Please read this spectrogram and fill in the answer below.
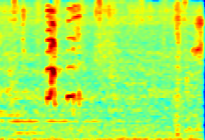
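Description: A golden retriever gives a brief high-pitched whimper about half a second in, followed by a shorter, lower one.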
